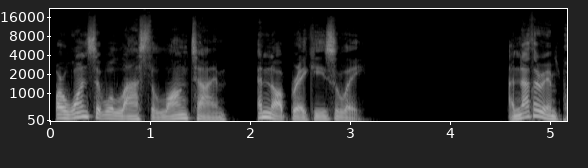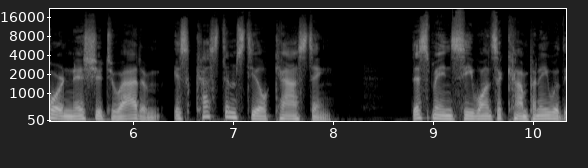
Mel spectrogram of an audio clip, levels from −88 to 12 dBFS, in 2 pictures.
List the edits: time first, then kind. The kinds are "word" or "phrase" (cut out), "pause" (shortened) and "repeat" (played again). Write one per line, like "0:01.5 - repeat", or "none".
none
